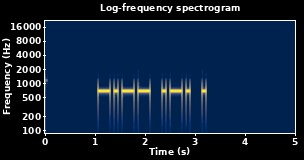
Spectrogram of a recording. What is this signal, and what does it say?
Morse code, heard as a keyed tone, about 15 wpm, 700 Hz. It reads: YRE
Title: USA Call Sign Postfixes - 3 Letters 15wpm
